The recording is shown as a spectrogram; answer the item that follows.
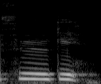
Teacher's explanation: üfüqi sözündə Ü uzanır. Bu sözümüz isə istisnadır.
